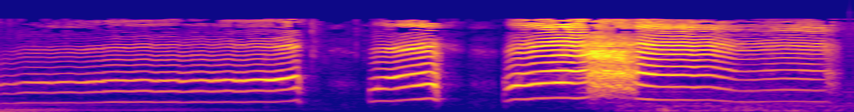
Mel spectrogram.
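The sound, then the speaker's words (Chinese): A newborn baby, the infant Jesus in a Nativity story, cries loudly from a stable in Bethlehem in three sustained wails separated by brief breaths, the last one strained and harsh. No one speaks. “由马棚传嚟婴儿诞生嘅声音”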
